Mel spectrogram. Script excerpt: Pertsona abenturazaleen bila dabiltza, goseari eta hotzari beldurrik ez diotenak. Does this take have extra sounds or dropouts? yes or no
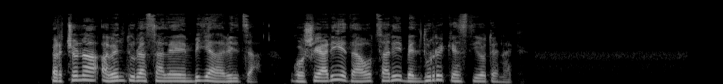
no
